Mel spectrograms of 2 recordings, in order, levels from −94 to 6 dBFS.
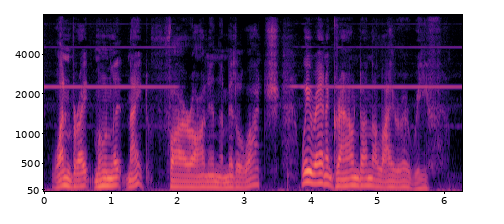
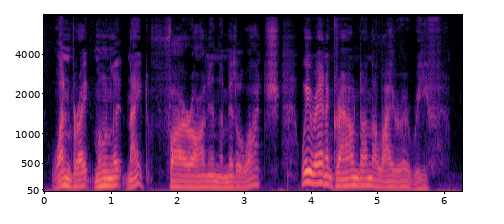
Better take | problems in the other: second | background sound (Wind instrument, woodwind instrument); 19 dB below the speech

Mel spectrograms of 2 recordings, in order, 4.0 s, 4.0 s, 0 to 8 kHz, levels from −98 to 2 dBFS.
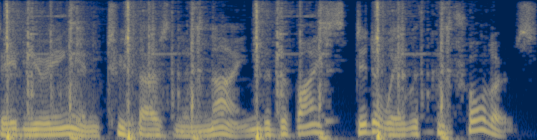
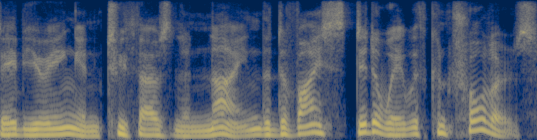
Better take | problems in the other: second | noise reduction (classical method spectral subtraction)

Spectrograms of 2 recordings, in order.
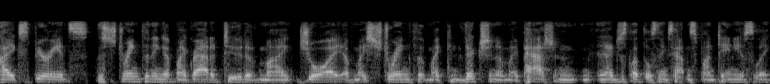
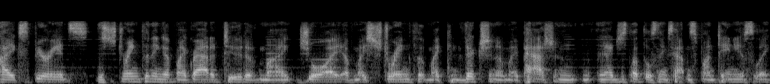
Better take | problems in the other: first | noise reduction (neural separator model SepFormer DNS4)

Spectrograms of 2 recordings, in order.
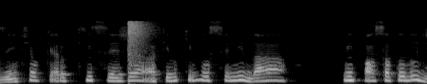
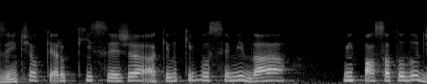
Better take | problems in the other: second | noise reduction (classical method WPE with log-MMSE)

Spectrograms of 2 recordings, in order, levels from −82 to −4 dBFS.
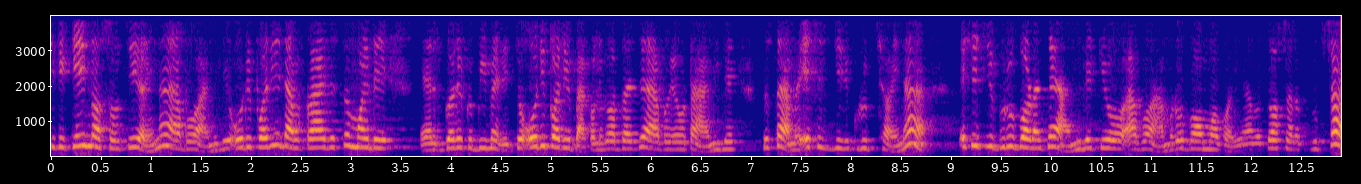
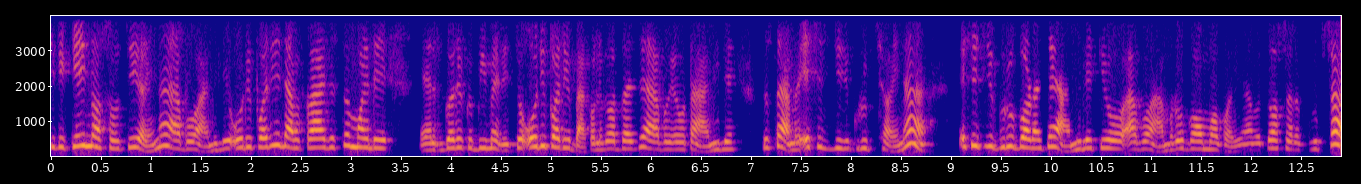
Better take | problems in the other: second | room echo; dies away in 0.4 s

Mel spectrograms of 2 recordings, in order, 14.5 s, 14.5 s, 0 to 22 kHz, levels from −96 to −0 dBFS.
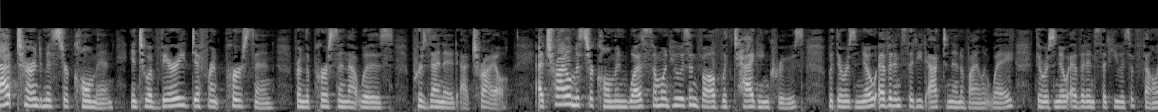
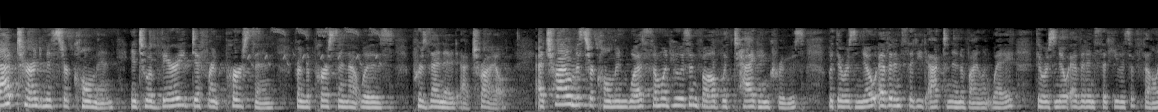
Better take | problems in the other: first | background sound (Chirp, tweet); 19 dB below the speech // room echo; dies away in 1 s

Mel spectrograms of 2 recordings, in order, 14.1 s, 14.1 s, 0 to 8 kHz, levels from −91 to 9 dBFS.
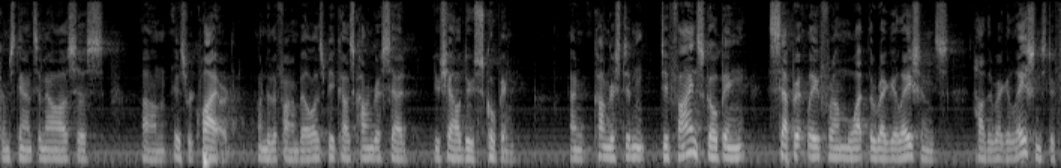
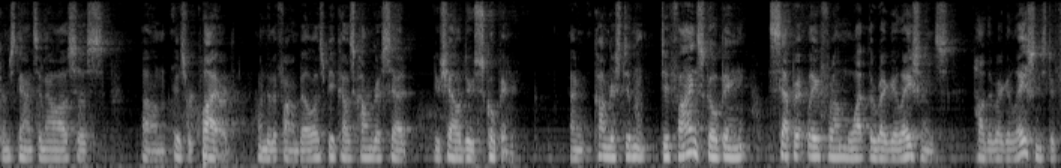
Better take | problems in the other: first | noise reduction (neural separator model SepFormer DNS4)

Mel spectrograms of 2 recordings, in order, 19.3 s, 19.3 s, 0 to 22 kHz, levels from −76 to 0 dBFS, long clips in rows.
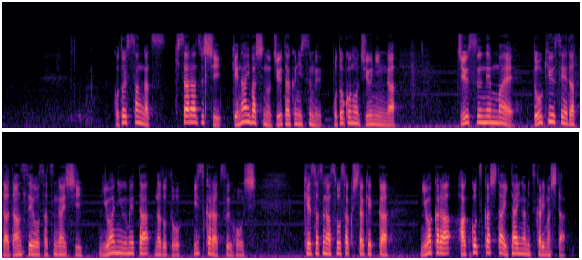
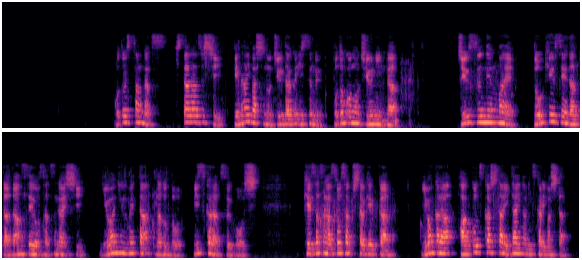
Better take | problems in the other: first | noise reduction (neural mask model DeepFilterNet 3)

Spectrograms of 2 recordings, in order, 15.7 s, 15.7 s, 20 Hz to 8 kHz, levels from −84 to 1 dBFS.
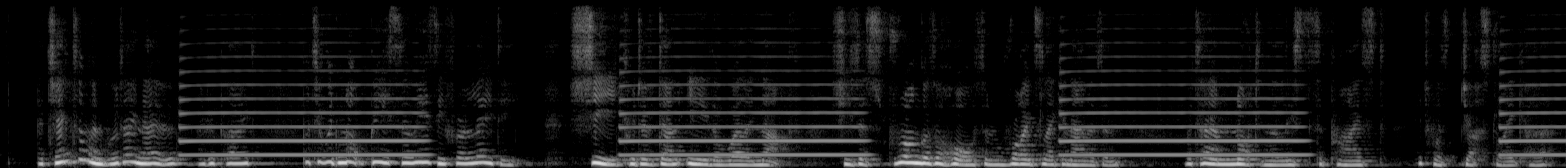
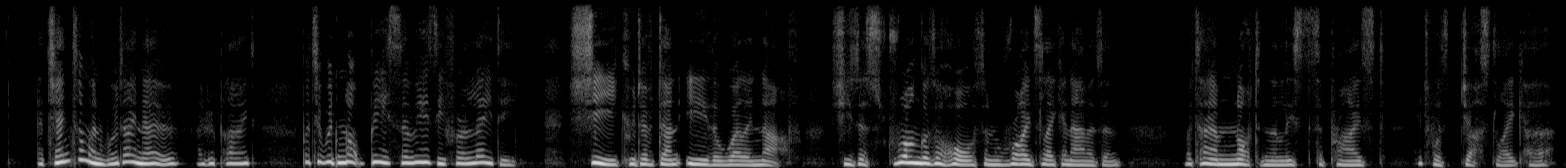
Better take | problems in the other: second | background sound (Trumpet); 15 dB below the speech // room echo; dies away in 0.6 s

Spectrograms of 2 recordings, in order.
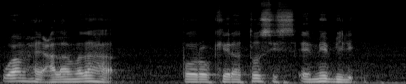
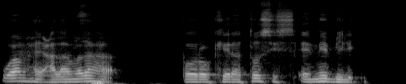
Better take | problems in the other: first | noise reduction (neural mask model Resemble Enhance denoiser)

